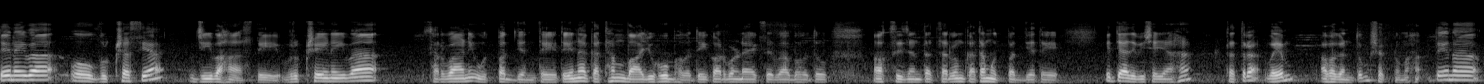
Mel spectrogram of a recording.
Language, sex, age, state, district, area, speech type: Sanskrit, male, 18-30, Telangana, Medchal, rural, spontaneous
